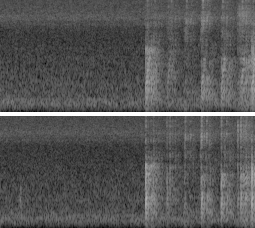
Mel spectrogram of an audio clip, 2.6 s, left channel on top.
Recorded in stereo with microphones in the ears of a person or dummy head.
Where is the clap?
50° right (ahead or behind), 7.5 m.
